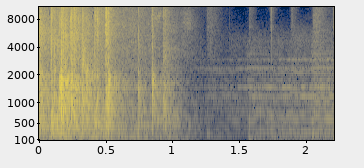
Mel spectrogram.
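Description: Audience applause dying away in the first second, then a brief hush and the start of music with sustained notes.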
